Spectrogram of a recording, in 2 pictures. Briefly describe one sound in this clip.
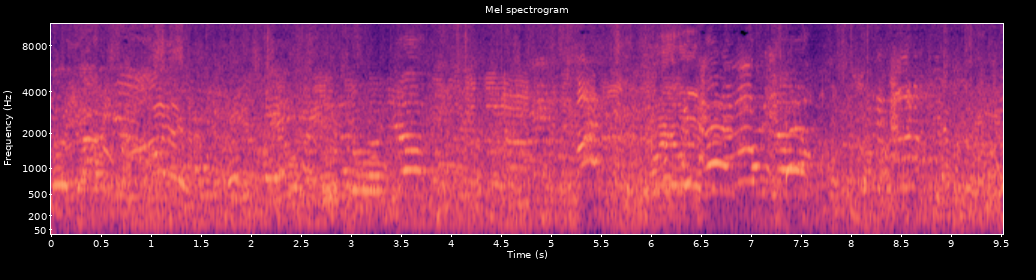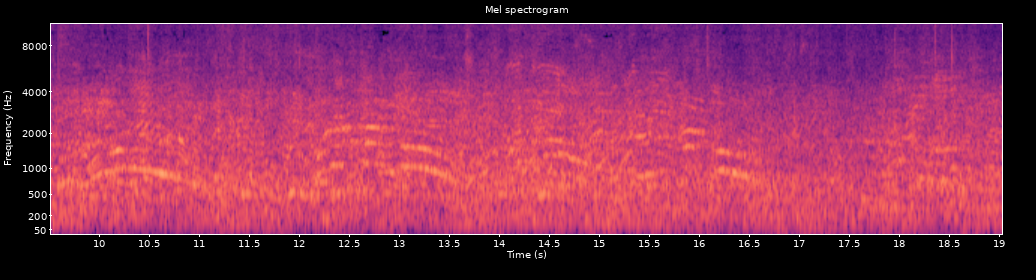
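A crowd of children and adults chatter and call out outdoors.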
